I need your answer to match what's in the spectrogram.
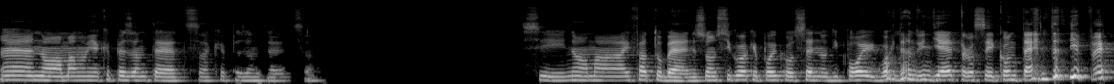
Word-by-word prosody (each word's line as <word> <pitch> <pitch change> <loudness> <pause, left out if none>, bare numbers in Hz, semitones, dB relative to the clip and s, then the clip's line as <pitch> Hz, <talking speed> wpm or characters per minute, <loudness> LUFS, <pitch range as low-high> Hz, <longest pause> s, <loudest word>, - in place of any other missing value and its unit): Eh 205 0 +1
no, 190 -2 +1
mamma 190 +1 -3
mia 190 0 -3
che 200 +3 -10
pesantezza, 185 -3 -4
che 180 +1 -13
pesantezza. 175 -1 -10 2.0
Sì, 180 -3 -6
no 195 0 -3
ma 190 -1 -3
hai 185 0 -3
fatto 205 0 -1
bene. 170 -2 +2
Son 190 +3 -1
sicura 205 +2 0
che 205 -1 -5
poi, 195 0 +1
col 190 -2 -2
senno 185 0 -1
di 180 0 -4
poi, 195 +2 +3
guardando 210 +4 0
indietro 210 -1 +2
sei 195 0 -2
contenta 210 - +3
di 385 -2 +5
aver 325 -5 +2
190 Hz, 150 wpm, -21 LUFS, 180-205 Hz, 2.0 s, di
